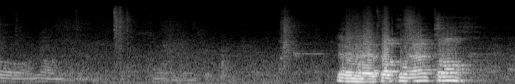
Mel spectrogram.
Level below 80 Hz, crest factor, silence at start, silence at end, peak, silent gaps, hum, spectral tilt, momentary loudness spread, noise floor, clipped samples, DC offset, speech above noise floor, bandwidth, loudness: -42 dBFS; 12 dB; 0 s; 0.35 s; -2 dBFS; none; none; -8 dB/octave; 26 LU; -36 dBFS; under 0.1%; under 0.1%; 28 dB; 12.5 kHz; -10 LUFS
